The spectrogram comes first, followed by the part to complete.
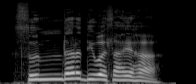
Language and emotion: Marathi, happy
